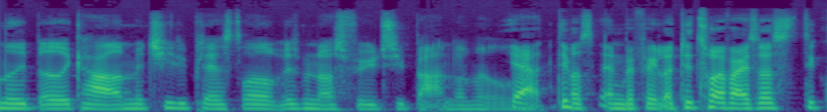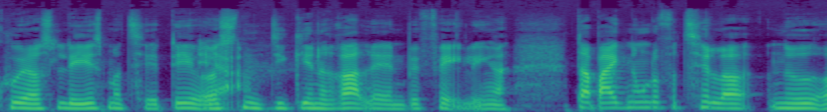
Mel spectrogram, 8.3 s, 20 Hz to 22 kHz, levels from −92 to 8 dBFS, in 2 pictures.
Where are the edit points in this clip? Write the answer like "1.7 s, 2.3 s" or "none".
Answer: 2.9 s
